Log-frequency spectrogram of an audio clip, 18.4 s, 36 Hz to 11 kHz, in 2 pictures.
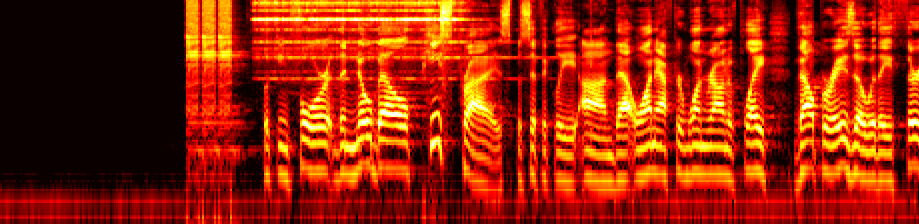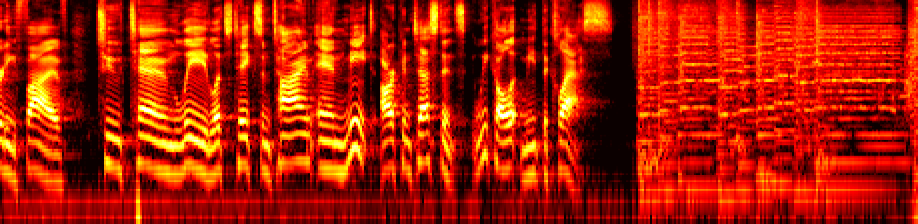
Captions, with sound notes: (buzzer) Looking for the Nobel Peace Prize specifically on that one. After one round of play Valparaiso with a 35 to 10 lead. Lets take some time and meet our contestants. We call it Meet the Class. (upbeat music)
